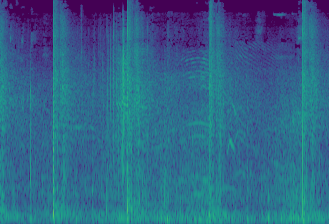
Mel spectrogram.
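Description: Aerial fireworks shells bursting overhead: sharp bangs every one to two seconds over a steady low rumble.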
